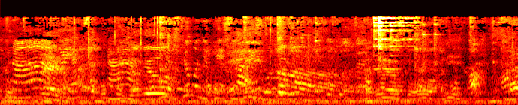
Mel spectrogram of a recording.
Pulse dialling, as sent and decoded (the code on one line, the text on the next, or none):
none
